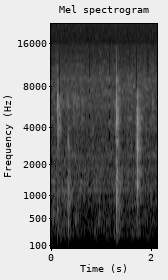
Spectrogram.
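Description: A few faint, sharp clicks from a computer mouse, four in all, the loudest near the middle, over near-silent room tone.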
